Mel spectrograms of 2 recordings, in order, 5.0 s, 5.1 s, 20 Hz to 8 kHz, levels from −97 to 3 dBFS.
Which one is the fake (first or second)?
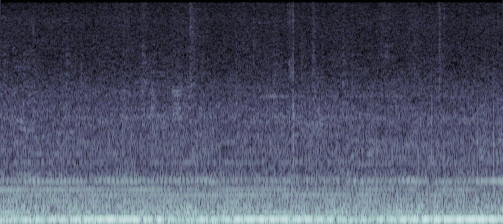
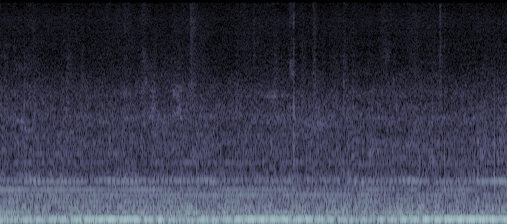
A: second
